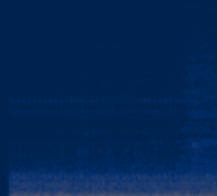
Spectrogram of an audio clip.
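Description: Steady low hum with an even background hiss: room tone.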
